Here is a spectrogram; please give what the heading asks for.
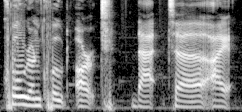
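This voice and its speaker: A woman in her thirties, hoarse from a cold, chatting casually in a rambling way with lots of ums and little laughs as she narrates a game build. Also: low voice, slow. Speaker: Sims speed-build creator. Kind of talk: casual voice-over chat over gameplay. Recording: soft background music.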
